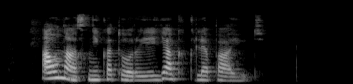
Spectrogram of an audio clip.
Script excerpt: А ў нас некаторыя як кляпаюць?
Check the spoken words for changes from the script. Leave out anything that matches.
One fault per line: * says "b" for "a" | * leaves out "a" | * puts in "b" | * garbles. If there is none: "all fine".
all fine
